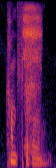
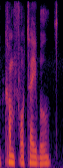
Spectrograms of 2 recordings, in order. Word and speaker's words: comfortable: to say because this is a very common pronunciation issue that most people make this mistake um with the word comfortable comfortable comfortable comfortable yeah you said as many people do come for table i think yeah but um i didn't realize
